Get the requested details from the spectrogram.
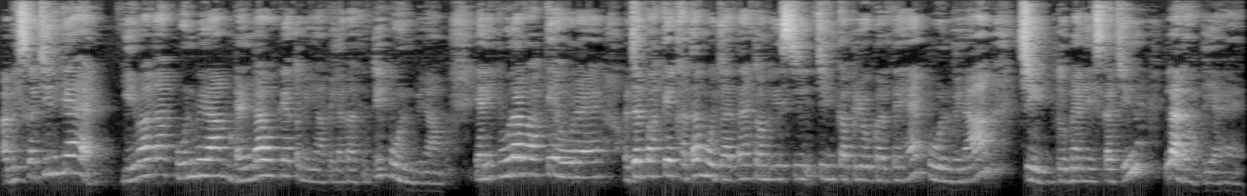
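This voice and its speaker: A patient woman teacher explains grammar to her students, repeating points and saying example words slowly, one at a time. Her somewhat high voice sounds a little distant in an echoey room with faint ambience behind. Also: lively intonation, a little mellow, slight background noise. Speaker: Hindi teacher. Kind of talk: online grammar lesson.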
